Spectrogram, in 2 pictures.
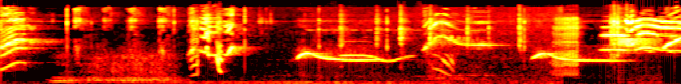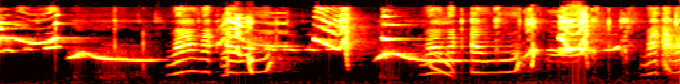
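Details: Pet ringneck parrot producing a series of pure whistled notes that dip and rise, broken up by brief squeaky word fragments, with a faint low murmur at the start.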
